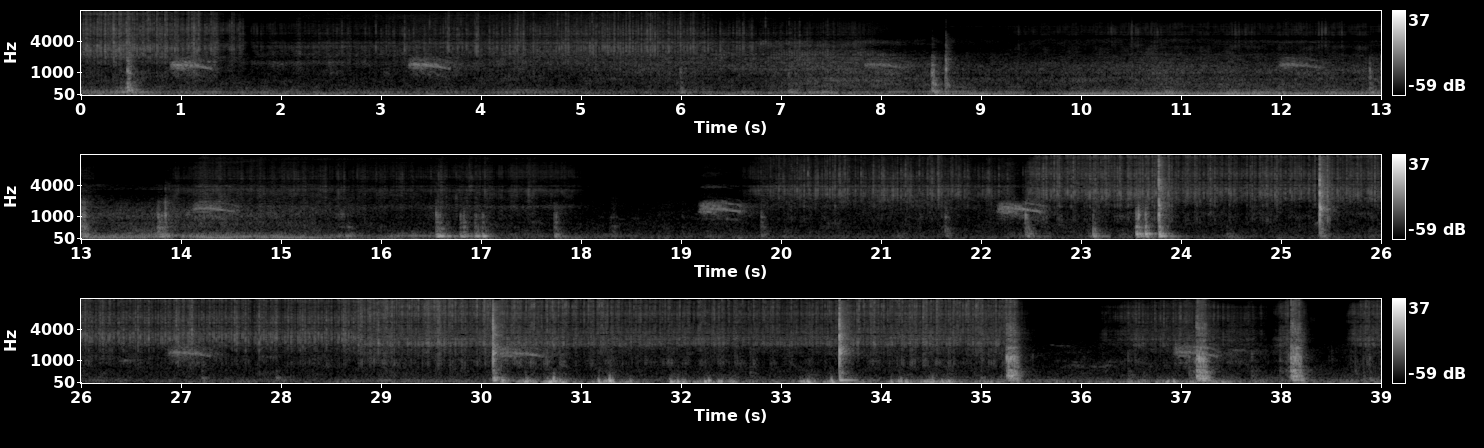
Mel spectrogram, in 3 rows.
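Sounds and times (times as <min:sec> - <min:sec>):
small electric motor whirring: 0:00.0 - 0:18.3, 0:19.1 - 0:39.0
sharp handling clicks: 0:19.6 - 0:35.5.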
